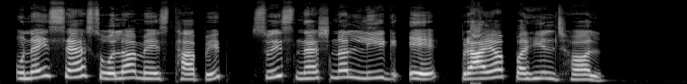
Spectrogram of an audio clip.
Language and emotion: Maithili, neutral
